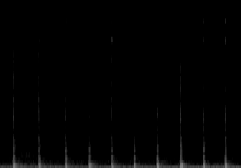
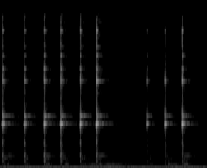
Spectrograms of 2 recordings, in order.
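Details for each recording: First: Original Fender Vibrolux Reverb amp, tapping preamp valves with a chopstick: each tap comes through the output as a clack with a short ringing tail; that valve is microphonic and suspect, two preamp valves were faulty. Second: Fender Vibrolux Reverb amp being tapped with a chopstick for microphonics: crisp taps about four a second dying away cleanly with no ringing, crackle or hum; rectifier valve is fine.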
